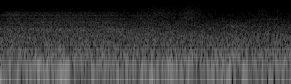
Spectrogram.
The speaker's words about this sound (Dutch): Je hoort de geluiden van de snelweg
